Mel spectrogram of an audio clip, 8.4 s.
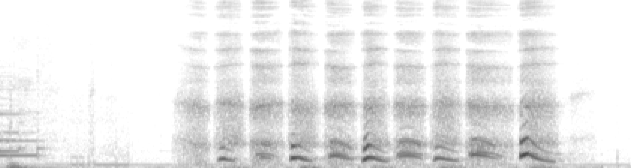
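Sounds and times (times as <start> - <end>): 
person panting out of breath after running fast: 2.5 - 7.3
speech: 3.9 - 4.2, 4.8 - 5.2.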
